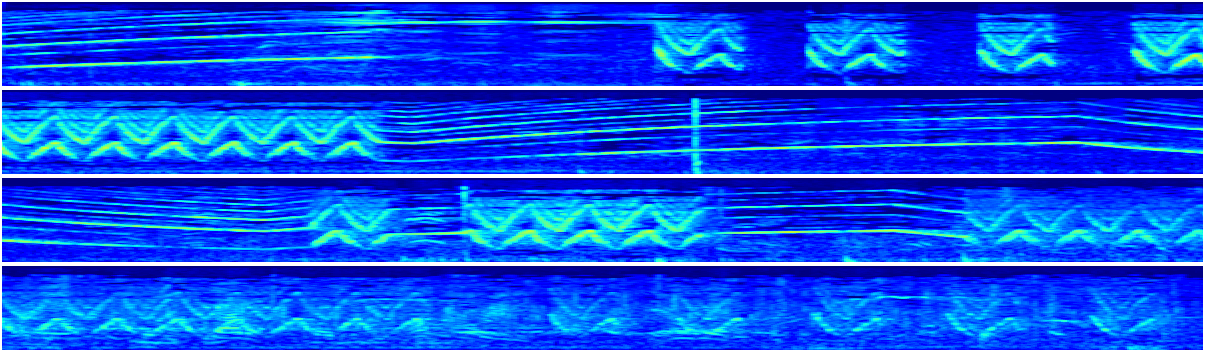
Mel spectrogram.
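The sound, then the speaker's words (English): The siren of a DARE program police car blares, cycling through rising and falling wails and rapid yelping warbles, loud and continuous with a low rumble of engine and crowd noise underneath. “We got the DARE car who's daring to have their siren going on right now.”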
